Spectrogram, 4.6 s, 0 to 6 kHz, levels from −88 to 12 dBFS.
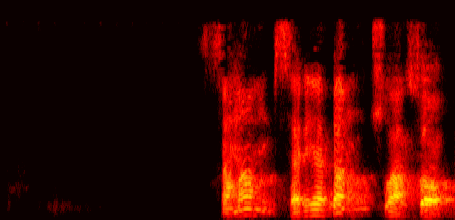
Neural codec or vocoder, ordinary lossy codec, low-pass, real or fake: codec, 16 kHz, 2 kbps, FreqCodec, smaller model; MP3, 48 kbps; 5.4 kHz; fake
